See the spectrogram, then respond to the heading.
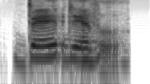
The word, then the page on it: daredevil: Indian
